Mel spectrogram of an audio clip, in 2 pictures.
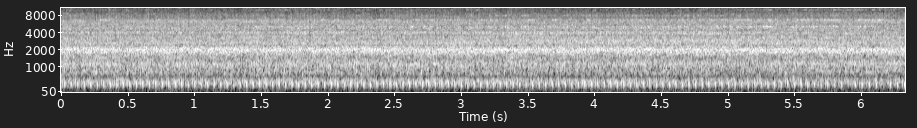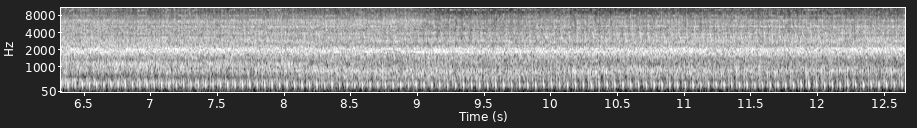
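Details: Small single-cylinder engine after carburetor adjustment, idle turned down and idle mixture screw being set: steady, even idle with a constant buzzy exhaust note, no hunting or surging; normal idle.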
